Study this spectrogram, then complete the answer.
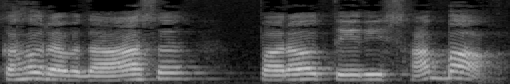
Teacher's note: ਸਾਭਾ ਹੀ ਉਚਾਰਨ ਕਰਨਾ ਸਾਂਭਾ ਨਹੀਂ ਕਹਿਣਾ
